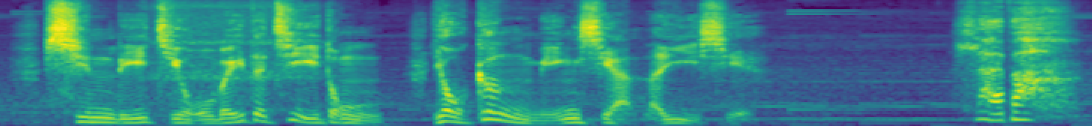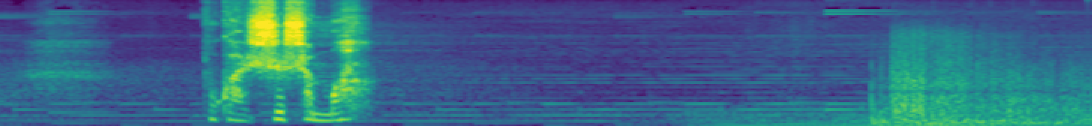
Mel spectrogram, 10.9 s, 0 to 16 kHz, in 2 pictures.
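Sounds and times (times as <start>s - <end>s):
speech: 0.1s - 3.9s, 4.8s - 5.5s, 6.5s - 7.4s
rumbling explosions booming in the sky: 9.8s - 10.9s.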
